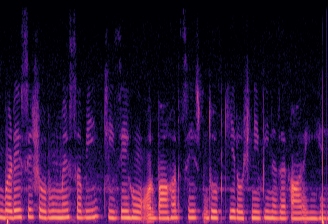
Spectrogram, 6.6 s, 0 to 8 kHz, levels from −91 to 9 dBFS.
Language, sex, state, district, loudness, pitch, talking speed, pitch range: Hindi, female, Punjab, Kapurthala, -17 LUFS, 240 Hz, 165 wpm, 225-245 Hz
